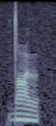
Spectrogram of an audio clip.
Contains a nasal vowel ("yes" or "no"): no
